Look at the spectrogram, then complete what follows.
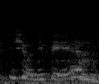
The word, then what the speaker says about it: Jolivert: Jolivert.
